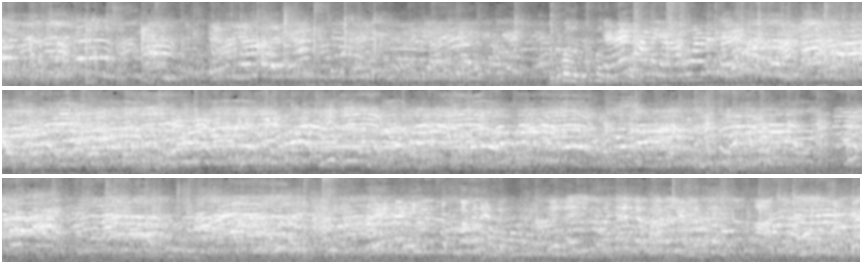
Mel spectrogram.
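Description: A crowd of children chatters and shouts in a large echoing hall.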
